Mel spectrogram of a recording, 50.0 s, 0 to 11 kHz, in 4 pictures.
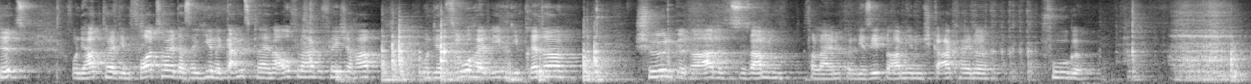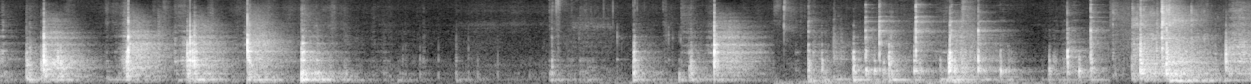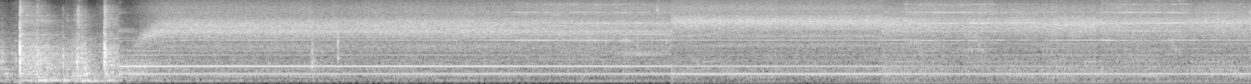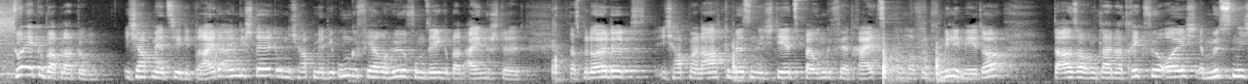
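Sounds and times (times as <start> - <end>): wooden boards knocking and scraping: 12.2 - 16.1, 18.8 - 26.2.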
